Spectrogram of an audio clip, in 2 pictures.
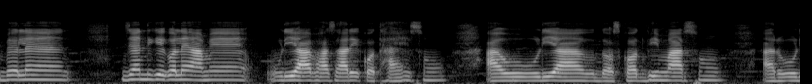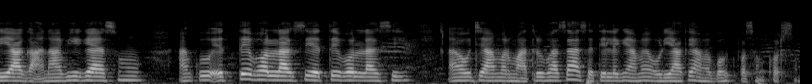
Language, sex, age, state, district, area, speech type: Odia, female, 60+, Odisha, Bargarh, rural, spontaneous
